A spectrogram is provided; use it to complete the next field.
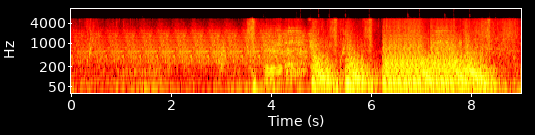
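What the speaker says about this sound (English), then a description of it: "I do love the rocket launcher in this game, though." Rocket launcher fire and explosions in the classic shooter Quake, a rapid run of loud blasts and booms that thicken toward the end over a steady gritty game hum, with no voices.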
